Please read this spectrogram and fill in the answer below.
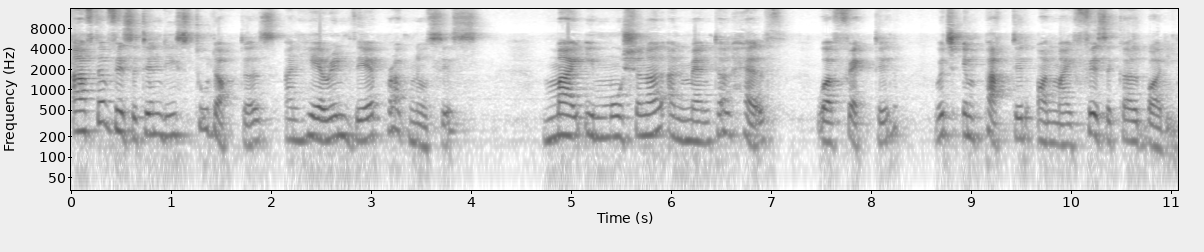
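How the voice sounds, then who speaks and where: A woman with a somewhat breathy voice speaks at a fairly slow pace, her medium pitch showing ordinary variation. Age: 70s. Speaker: patient giving a testimonial. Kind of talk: testimony. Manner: formal.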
